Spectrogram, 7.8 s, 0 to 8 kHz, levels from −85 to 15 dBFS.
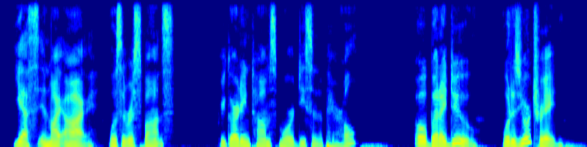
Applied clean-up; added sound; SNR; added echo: none; none; none; none.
